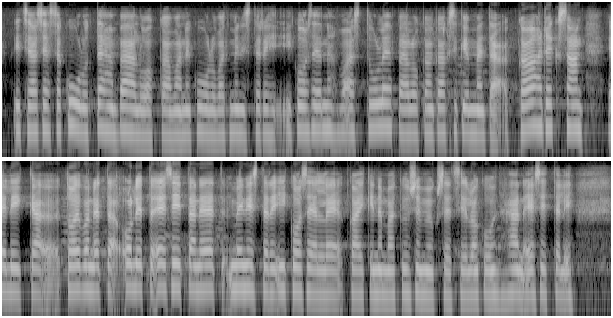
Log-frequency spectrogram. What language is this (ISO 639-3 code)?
fin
